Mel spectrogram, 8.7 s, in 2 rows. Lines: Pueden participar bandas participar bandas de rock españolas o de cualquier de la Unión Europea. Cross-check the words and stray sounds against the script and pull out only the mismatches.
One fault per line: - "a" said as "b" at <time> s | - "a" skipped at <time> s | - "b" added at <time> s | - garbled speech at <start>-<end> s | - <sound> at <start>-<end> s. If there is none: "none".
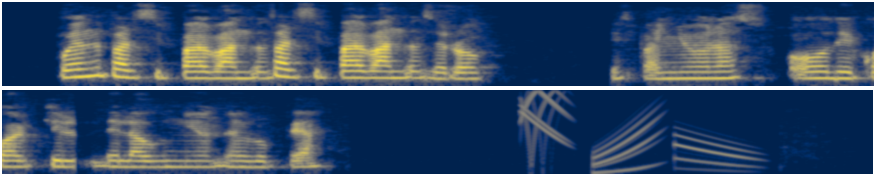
- chirp at 6.9-8.2 s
